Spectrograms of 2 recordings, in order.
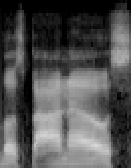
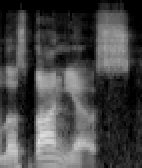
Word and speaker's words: Los Banos: never been to any of those like visalia los banos they call it los banos but it's actually uh los banos is how you would actually pronounce it but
